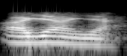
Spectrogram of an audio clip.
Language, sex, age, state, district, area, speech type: Odia, male, 45-60, Odisha, Nuapada, urban, conversation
